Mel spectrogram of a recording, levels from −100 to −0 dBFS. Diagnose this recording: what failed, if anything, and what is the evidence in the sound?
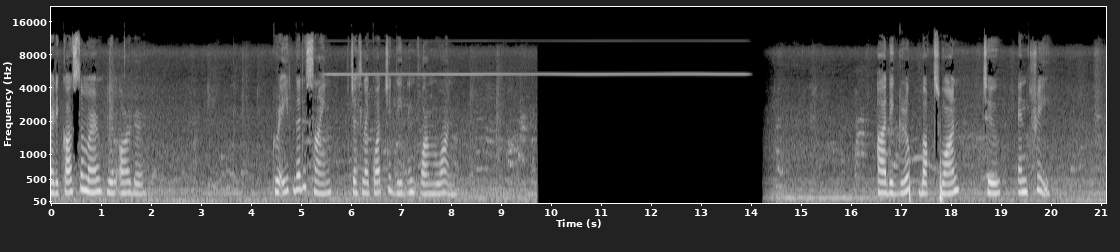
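A feedback whistle runs from 5.37 s to 14.04 s: a thin, steady tone near 5.3 kHz sitting about 15 dB beneath the main sound and swelling and fading slowly in level. This is likely an analogue-stage acoustic loop, with a loudspeaker's output reaching the microphone at a gain just short of runaway. At that 5.3 kHz frequency the loop sustains itself without building up, so the tone hangs on rather than howling louder.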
